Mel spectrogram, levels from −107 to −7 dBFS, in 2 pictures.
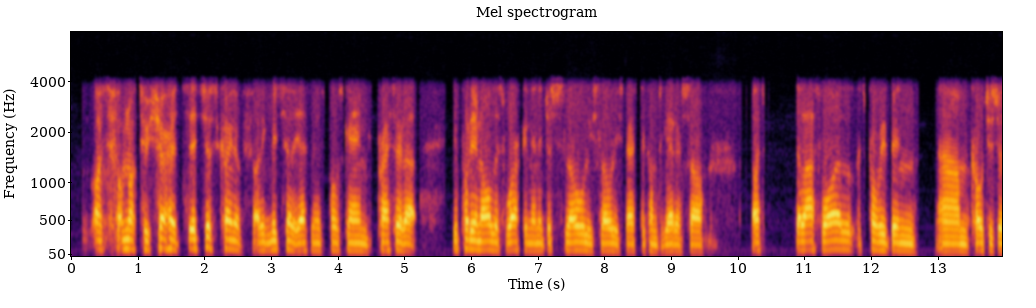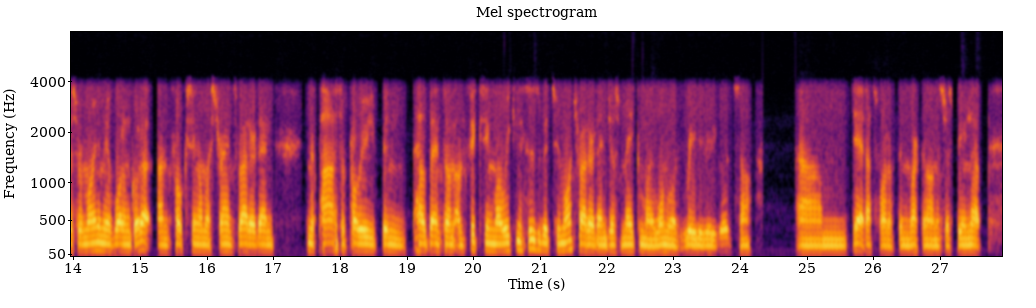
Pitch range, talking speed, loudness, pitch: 90-105 Hz, 215 wpm, -21 LUFS, 95 Hz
